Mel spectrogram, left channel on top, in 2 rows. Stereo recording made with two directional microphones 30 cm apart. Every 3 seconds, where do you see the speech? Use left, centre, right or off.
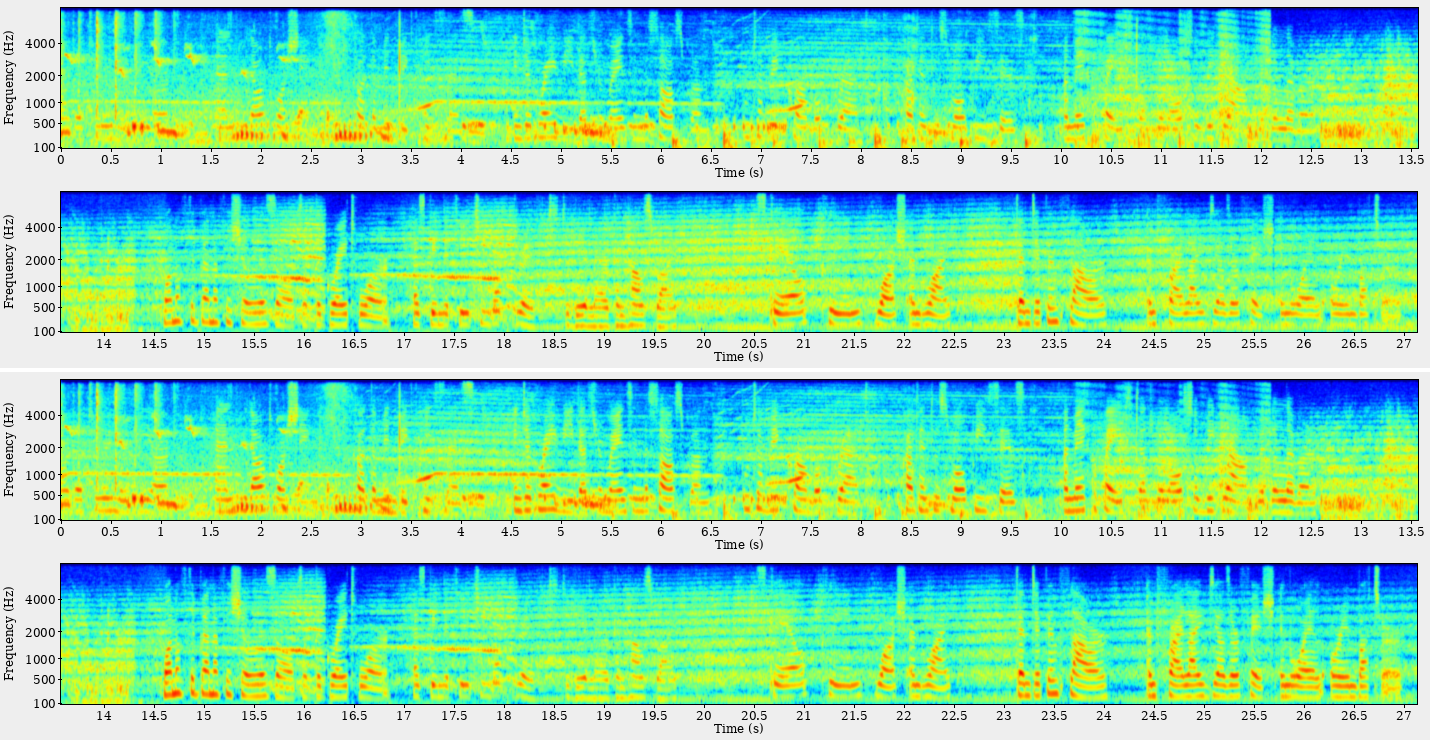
right, right, right, right, right, centre, left, centre, right.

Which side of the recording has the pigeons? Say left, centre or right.
centre.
